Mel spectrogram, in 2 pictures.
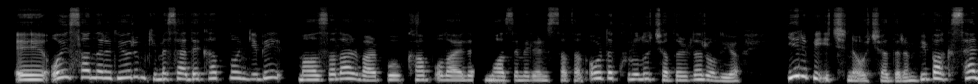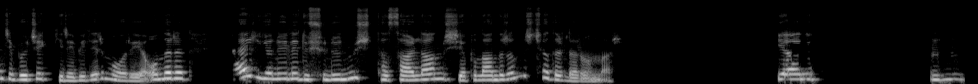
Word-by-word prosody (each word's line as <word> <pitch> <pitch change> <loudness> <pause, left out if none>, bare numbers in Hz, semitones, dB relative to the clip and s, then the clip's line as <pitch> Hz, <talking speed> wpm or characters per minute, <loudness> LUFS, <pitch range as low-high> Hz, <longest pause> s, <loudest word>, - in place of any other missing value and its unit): Eee, 220 0 +6
o 280 - +4
insanlara 315 -3 0
diyorum 315 +2 0
ki 245 - -6
mesela 250 0 -1
Decathlon 280 +3 -2
gibi 285 +7 -3
mağazalar 225 +5 +1
var, 190 -5 0
bu 210 0 +1
kamp 210 0 -4
olayları 200 0 0
malzemelerini 190 0 -2
satan. 190 0 -6
Orda 280 +1 +2
kurulu 235 -1 -3
çadırlar 195 0 -2
oluyor. 165 -6 -1 0.5
Gir 370 +1 +6
bir 285 - +2
içine 190 -3 -4
o - - -2
çadırın, 165 +1 -3
bir 235 +1 -3
bak, 260 -4 +3
sence 275 -6 0
böcek 240 +3 +3
girebilir 185 +5 -1
mi 250 -4 -1
oraya? 175 -4 0
Onların 275 +3 +5 0.5
her 360 +4 +5
yönüyle 260 -4 +1
düşünülmüş, 225 +7 +2
tasarlanmış, 225 +2 0
yapılandırılmış 210 - 0
çadırlar 205 - -1
onlar. 70 +1 -7 1.5
Yani 240 -1 0 1.1
Hı - - -1
hı. 225 +2 -5
230 Hz, 130 wpm, -23 LUFS, 200-270 Hz, 1.5 s, Eee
